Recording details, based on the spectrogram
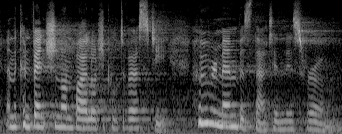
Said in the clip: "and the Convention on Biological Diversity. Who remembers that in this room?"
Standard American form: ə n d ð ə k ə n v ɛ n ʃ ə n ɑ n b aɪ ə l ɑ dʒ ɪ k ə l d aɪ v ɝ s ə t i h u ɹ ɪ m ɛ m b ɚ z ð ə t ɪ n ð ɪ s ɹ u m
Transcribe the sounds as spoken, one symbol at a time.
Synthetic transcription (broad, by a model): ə n ð ə k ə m v ɛ n ʃ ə n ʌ n b aɪ ə l ɑ dʒ ɪ k ə l d aɪ v ɝ s ə t i h u ɹ ɪ m ɛ m b ɚ z ð ə t ɪ n ð ɪ s ɹ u m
